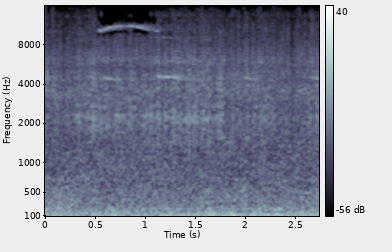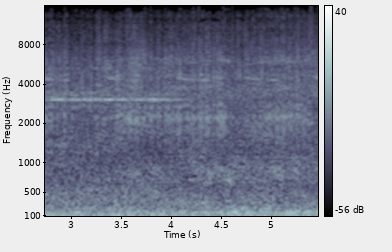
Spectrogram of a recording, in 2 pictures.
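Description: Steady low rumble of idling traffic, with the engine of a city bus running close alongside.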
